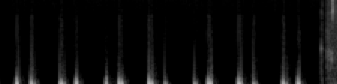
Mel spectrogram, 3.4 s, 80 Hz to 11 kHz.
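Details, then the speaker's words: Tachycardia demonstration, fast heart compared with a normal one: rapid, regular paired heart sounds at about 130 beats a minute. "así se escucha un corazón normal así se escucha un corazón taquicárdico o rápido"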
